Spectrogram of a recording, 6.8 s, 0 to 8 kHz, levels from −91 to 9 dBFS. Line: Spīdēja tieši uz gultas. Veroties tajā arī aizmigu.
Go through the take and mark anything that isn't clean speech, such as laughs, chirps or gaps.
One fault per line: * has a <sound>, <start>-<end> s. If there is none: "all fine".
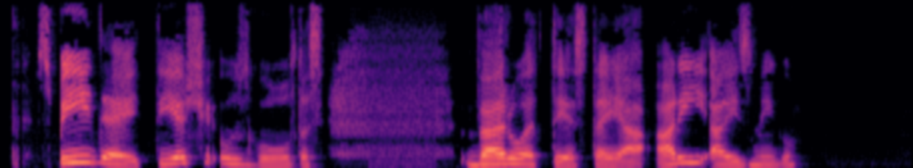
all fine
